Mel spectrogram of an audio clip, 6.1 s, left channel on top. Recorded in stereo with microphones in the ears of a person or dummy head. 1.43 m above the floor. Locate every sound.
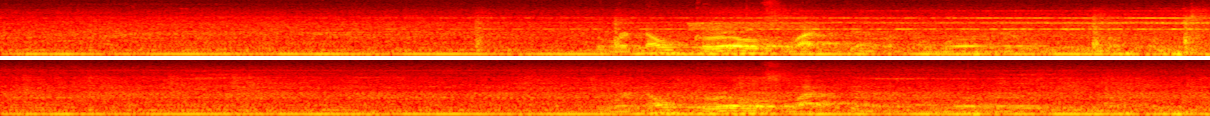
3.0 s a man speaking: 25° left (ahead or behind), 0.6 m; by 6.0 s 35° left (ahead or behind), 2 m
